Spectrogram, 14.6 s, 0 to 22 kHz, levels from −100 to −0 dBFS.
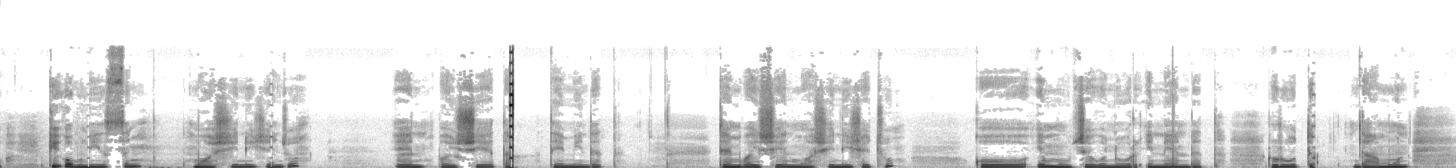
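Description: At 0.87 to 0.90 s, 2.69 to 2.73 s, 5.10 to 5.13 s and 7.37 to 7.40 s, the speech is broken by short glitches typical of damaged data in a compressed stream. Each lasts about 30 ms. Corrupted bytes make the decoder misread those frames and lose sync, and it recovers at the next valid frame header. The result is a brief chirp, squawk, click or short hole.

At 11.73 s, chunks out of order produce a tiny jumbled moment. A segment of about 5.8 ms plays one chunk late, after the chunk that should follow it. No audio is lost, but the swapped order creates three hard joins within roughly 12 ms, heard as a garbled moment.

At 13.12 to 13.15 s, another burst of damaged compressed data gives a final glitch of about 30 ms as the decoder resynchronises.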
